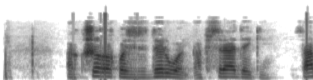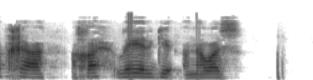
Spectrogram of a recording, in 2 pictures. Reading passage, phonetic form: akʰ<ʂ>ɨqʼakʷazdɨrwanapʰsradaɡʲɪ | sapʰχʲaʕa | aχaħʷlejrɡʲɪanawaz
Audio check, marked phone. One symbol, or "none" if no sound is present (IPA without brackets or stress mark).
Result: ʂ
